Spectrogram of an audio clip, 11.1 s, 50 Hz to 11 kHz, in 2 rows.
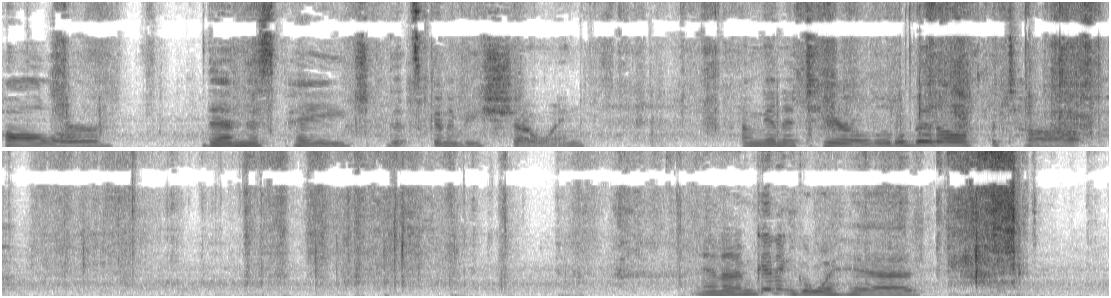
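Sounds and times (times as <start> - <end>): paper pages rustling and crinkling: 0.0 - 10.7.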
